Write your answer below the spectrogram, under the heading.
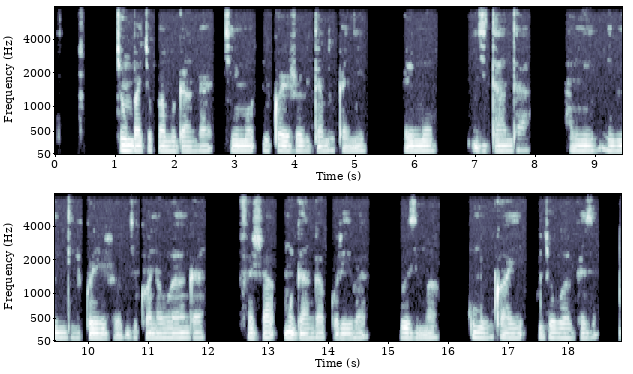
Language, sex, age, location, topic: Kinyarwanda, female, 18-24, Kigali, health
